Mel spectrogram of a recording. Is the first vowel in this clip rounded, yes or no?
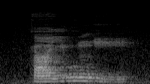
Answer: no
